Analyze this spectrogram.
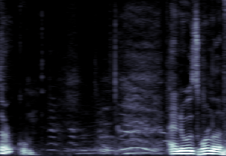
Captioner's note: audience laughs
